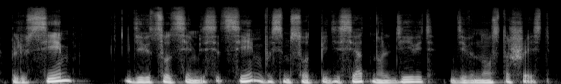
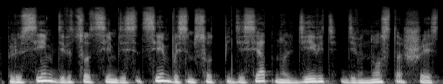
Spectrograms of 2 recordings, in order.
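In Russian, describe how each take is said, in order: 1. Номер произносят медленнее. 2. Номер произносят быстрее.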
